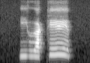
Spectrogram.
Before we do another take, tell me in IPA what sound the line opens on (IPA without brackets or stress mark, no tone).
j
